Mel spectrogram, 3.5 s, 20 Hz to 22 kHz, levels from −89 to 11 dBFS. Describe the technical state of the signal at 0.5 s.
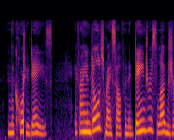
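Just before 0.5 s, between 0.47 and 0.49 s, there is a skip ahead. A stretch of audio that should have played there never reached playback, or the jitter buffer threw it out when it overflowed while later audio was already queued. Roughly 0.7 s of speech is missing, and nothing fills the gap. The two sides are butted almost directly together, so the speech lurches forward abruptly, losing syllables or words without any audible silence.

Right after that, from 0.56 to 1.06 s, comes a jitter buffer speed-up. The receiver was holding more audio than its target delay, so it trimmed short pitch-period-sized slices repeatedly to catch up, about 50 ms in total. Over that half second the speech runs at roughly 109% speed with its pitch unchanged, sounding rushed and clipped in rhythm.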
